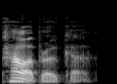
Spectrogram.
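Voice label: "power broker", English, British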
